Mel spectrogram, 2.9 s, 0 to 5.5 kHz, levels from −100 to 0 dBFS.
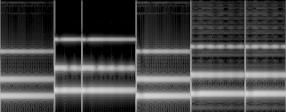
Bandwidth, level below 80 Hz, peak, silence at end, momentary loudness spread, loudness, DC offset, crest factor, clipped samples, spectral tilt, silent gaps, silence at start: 5.4 kHz; -70 dBFS; -12 dBFS; 0 s; 3 LU; -22 LUFS; under 0.1%; 10 dB; under 0.1%; -6.5 dB/octave; none; 0 s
